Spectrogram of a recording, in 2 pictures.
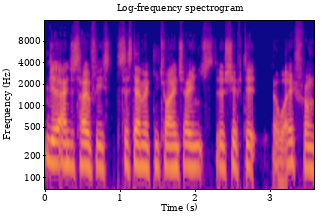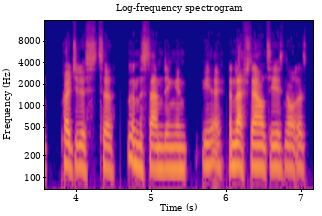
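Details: Adult man speaking; typical speech.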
